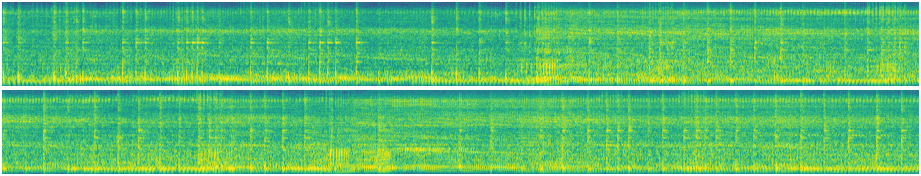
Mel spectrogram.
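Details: Vespa two-stroke scooter after carburetor service to cure rough snoring running: steady, even idle buzz with no stumbling or stalling.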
